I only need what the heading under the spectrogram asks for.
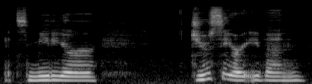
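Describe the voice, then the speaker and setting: A woman's voice: medium pitch, level tone, slow pace, warm tone, no room sound, rough recording. Casual American woman chatting while eating fried chicken. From United States. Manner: talking between bites of crunchy fried chicken. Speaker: food vlogger, mukbang host. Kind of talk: casual food review chat while eating.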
